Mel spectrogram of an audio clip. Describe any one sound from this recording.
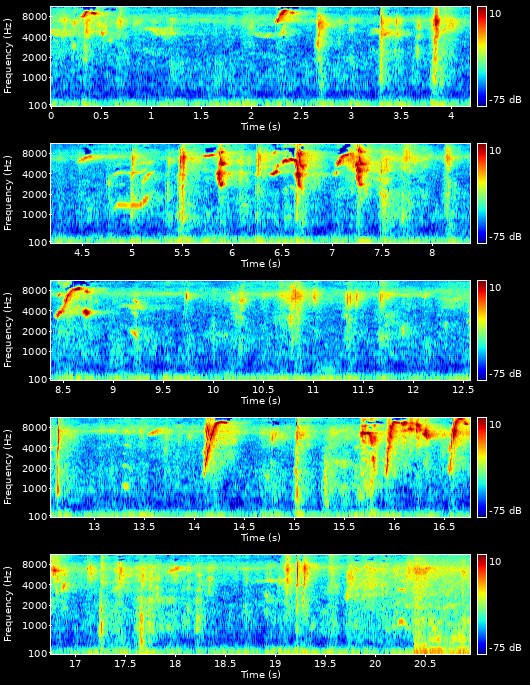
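A baby monkey squeaks in short, high cries.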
